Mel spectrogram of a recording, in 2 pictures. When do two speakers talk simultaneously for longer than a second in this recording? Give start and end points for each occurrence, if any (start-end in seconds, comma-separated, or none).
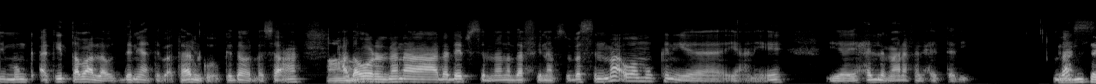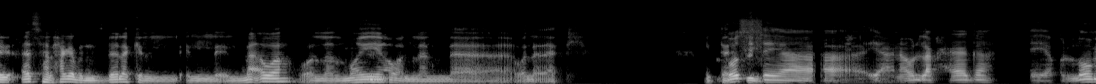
none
